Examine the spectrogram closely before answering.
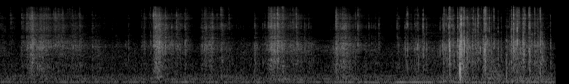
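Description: A thin printed carry bag crinkling and rustling in uneven handfuls as it is handled and folded. The sound cuts off suddenly near the end.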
